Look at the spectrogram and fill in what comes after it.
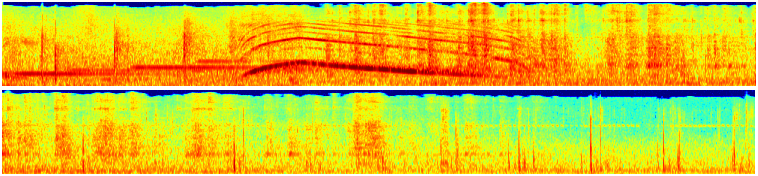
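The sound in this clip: An ambulance siren gives one brief wailing sweep, rising and then falling, over steady background noise with scattered knocks that continue after the wail fades.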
